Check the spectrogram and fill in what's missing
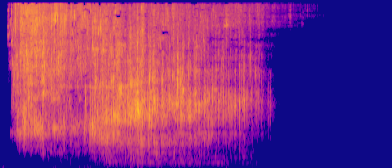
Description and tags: Pouring water into a glass cup full of ice. Recorded with a Sony IC recorder, processed in Fl Studio using Edison.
